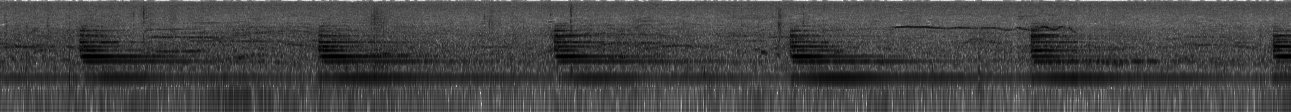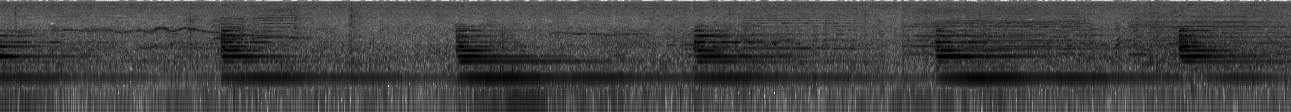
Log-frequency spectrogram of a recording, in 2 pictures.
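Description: A large church bell tolling slowly at midnight to ring in the New Year. It strikes about once every three seconds, ten strokes in all. Each stroke rings out and fades over a steady hum that carries on between the strokes.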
